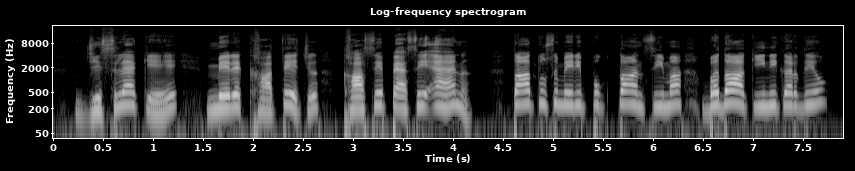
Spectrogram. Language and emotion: Dogri, angry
